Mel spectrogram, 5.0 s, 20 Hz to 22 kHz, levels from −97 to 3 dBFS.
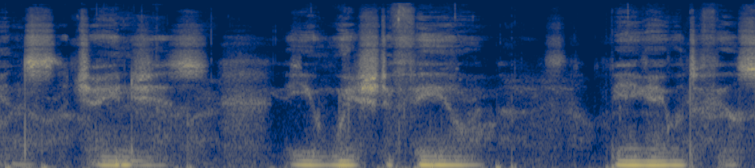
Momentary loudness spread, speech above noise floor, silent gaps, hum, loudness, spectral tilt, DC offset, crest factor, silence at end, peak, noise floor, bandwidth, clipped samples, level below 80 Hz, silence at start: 22 LU; 24 dB; none; none; -34 LUFS; -4 dB/octave; under 0.1%; 16 dB; 0 s; -18 dBFS; -57 dBFS; 19 kHz; under 0.1%; -52 dBFS; 0 s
